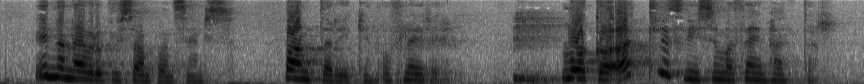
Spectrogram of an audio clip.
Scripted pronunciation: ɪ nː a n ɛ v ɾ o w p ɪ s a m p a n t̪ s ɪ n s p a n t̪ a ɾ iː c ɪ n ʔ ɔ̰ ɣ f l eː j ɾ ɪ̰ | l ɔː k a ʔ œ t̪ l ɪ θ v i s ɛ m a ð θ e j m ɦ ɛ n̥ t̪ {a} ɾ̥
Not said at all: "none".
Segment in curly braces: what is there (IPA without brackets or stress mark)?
a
